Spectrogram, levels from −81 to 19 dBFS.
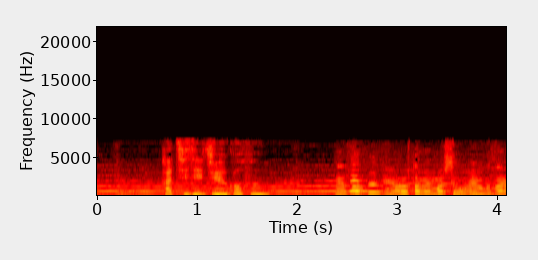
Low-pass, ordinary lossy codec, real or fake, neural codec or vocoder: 7.2 kHz; none; real; none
